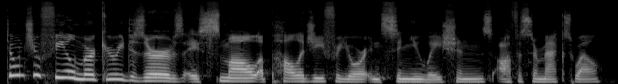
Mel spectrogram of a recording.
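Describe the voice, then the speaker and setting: Male actor as courteous ship's priest: mid-pitched, lilting, slightly flustered, very dry close sound. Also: very animated, moderate pace, clear, resonant tone, dry recording, close to an everyday voice. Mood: polite, innocent. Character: polite, bumbling priest asking after lost property. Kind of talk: sci-fi radio drama acting.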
